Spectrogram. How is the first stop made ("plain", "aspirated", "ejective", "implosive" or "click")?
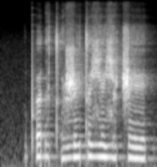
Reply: ejective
